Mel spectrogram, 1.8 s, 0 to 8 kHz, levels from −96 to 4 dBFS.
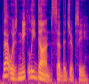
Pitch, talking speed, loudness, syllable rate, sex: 120 Hz, 235 wpm, -21 LUFS, 5.5 syllables/s, male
